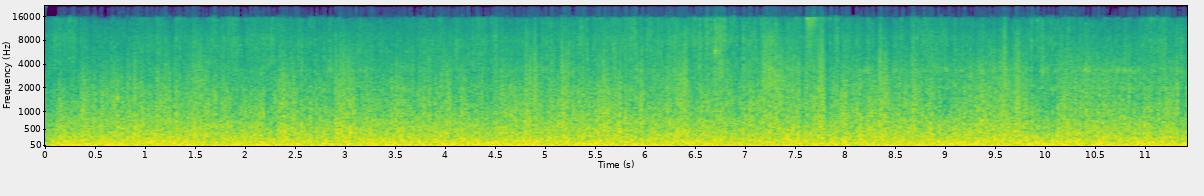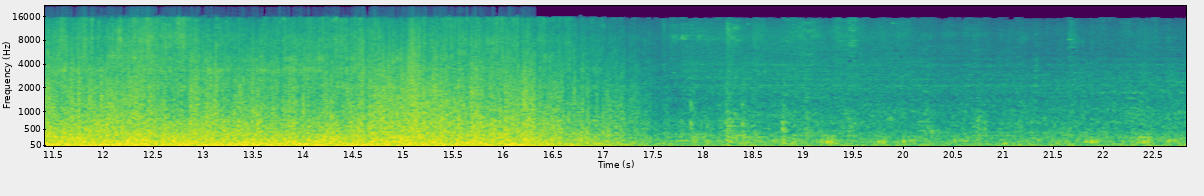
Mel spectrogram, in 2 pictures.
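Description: MEMU electric train running on the line, heard from the side of a moving coach: a loud, dense rush of wind and wheel-on-rail noise. About 17 seconds in it drops sharply to a much quieter train sound.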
